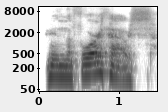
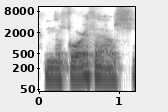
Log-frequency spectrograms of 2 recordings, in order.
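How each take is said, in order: First: "in the fourth house" said slowly with weight on "fourth"; slow emphatic repeat. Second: Said in the usual way. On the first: Shown as a demonstration. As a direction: lean into "fourth", drawing out "in the fourth house".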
